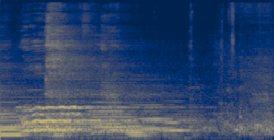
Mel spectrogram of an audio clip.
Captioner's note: clears throat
